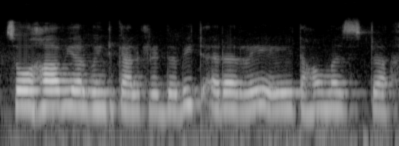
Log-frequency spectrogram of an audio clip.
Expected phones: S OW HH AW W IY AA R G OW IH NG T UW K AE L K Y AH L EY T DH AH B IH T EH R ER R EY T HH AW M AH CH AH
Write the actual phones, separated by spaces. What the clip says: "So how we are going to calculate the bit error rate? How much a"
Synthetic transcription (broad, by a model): S OW HH AW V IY AA R G OW IH NG T UW K AE L K Y AH L EY T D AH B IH T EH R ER R EY T HH AW M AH S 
